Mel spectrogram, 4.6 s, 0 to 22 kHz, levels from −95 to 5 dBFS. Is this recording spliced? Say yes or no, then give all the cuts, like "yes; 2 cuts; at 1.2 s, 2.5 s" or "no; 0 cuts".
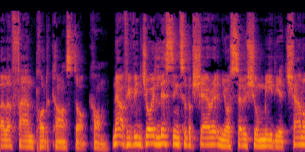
yes; 1 cut; at 2.9 s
